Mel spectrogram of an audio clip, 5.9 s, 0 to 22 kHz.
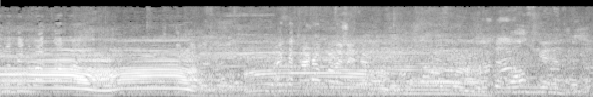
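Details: Improved-breed dairy cows and calves at Aftabganj market, Dinajpur, on 19 December 2024: loud, deep bellowing moos, the first dipping then rising over two seconds, followed by several long lowing calls, with background music and murmuring voices.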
